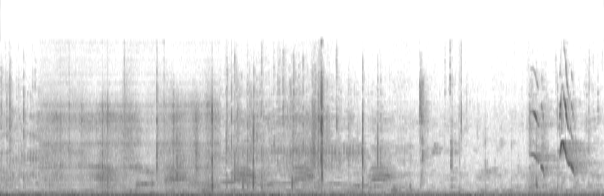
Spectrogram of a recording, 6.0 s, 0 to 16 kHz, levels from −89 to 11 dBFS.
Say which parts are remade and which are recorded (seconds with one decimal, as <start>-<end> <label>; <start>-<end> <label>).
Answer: 0.0-0.4 recorded; 0.4-2.2 remade; 2.2-6.0 recorded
